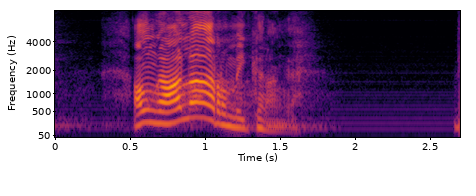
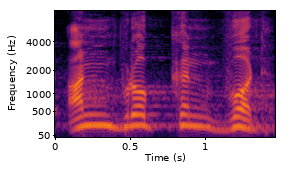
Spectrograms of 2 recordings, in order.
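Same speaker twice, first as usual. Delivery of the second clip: ordinary delivery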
